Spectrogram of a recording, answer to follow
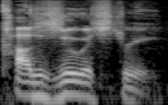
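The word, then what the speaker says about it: casuistry: And uh the Catholic way of argumentation uh or thought processing if you will is is called kazooistry spelled cas u i s t r y.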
